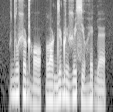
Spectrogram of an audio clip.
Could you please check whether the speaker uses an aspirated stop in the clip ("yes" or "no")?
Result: no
